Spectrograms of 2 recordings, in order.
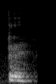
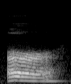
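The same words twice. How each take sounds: First: The R is a Spanish tap of the tongue. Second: The R is said the American English way. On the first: "La R española is R, made with the tongue on the top of the mouth" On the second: "la R americana, is R"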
